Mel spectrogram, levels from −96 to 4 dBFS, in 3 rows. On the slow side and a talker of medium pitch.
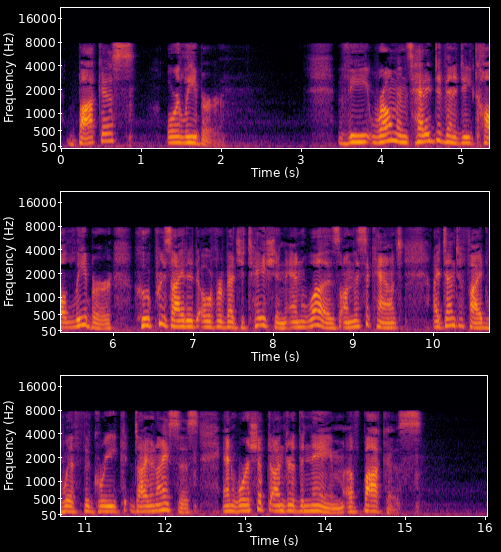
Yes: slow, 115 wpm; medium, 155 Hz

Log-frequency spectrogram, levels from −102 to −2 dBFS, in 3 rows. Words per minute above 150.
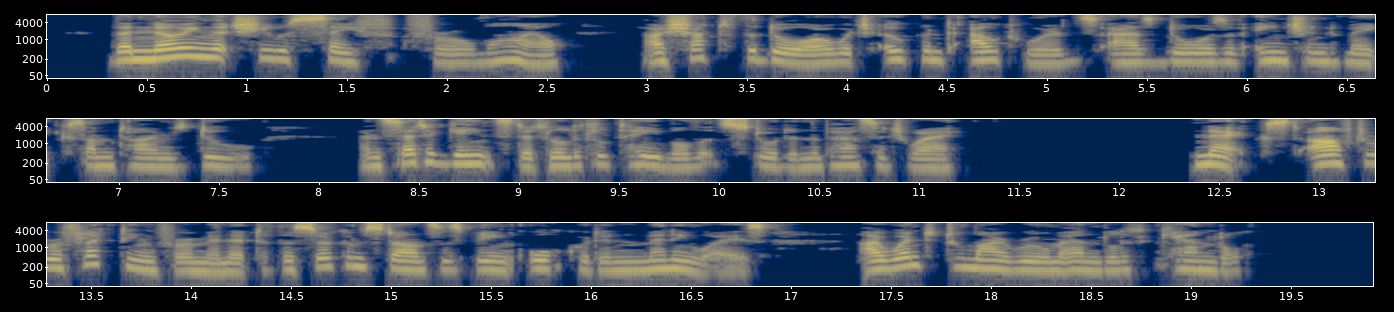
Yes: average, 170 wpm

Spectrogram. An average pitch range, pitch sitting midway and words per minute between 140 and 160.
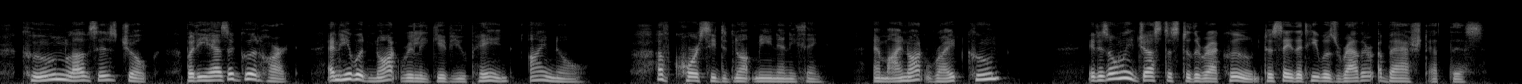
No: average, 4.8 semitones; medium, 160 Hz; average, 190 wpm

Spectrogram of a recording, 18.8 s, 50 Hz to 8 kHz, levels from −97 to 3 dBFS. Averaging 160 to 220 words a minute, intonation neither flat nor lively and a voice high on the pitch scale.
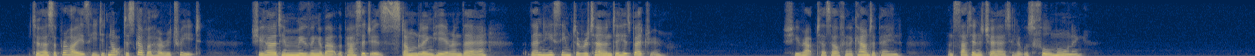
No: average, 140 wpm; average, 3.7 semitones; high, 215 Hz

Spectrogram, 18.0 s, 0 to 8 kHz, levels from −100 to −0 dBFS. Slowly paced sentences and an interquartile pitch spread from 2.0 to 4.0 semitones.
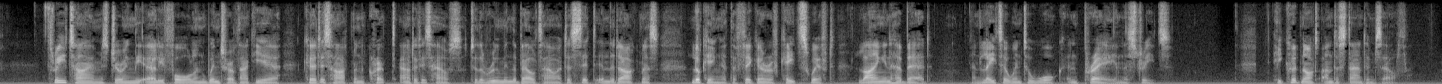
No: average, 185 wpm; average, 2.8 semitones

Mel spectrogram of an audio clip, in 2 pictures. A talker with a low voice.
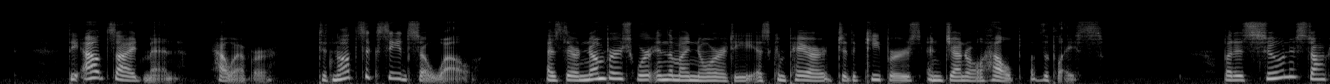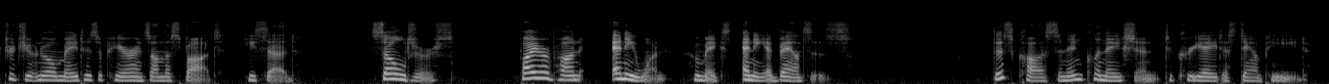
No: high, 200 Hz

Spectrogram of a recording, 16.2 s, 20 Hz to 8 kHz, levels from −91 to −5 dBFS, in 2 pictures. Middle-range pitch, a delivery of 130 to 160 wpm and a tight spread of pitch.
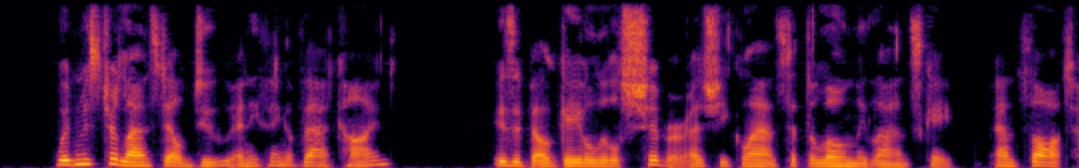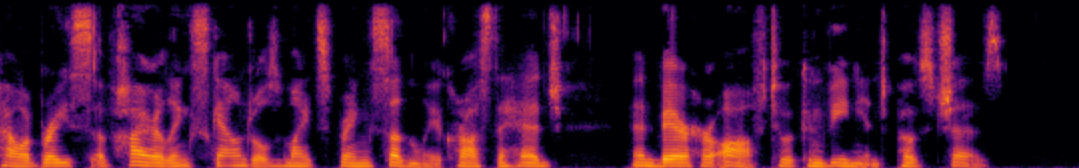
Yes: medium, 150 Hz; average, 155 wpm; narrow, 2.3 semitones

